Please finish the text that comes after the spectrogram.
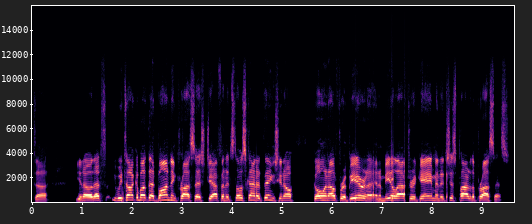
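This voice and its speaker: A man's voice: on the high side, fairly bright tone, no room sound. A man hosting a podcast, talking conversationally with his guests. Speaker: podcast host, former radio play-by-play announcer.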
